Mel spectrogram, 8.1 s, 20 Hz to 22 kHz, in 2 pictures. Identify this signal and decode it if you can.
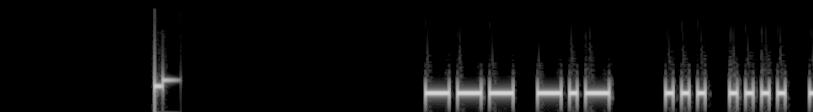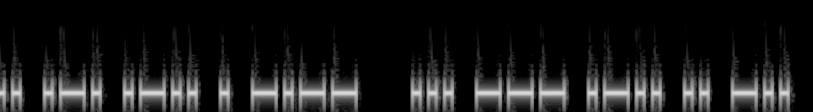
Morse code, heard as a keyed tone, about 30 wpm, 700 Hz. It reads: OK SHIRLEY SOLID
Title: Practice QSO - Exchange 3 - More Info - 30wpm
